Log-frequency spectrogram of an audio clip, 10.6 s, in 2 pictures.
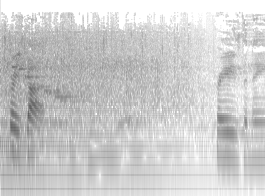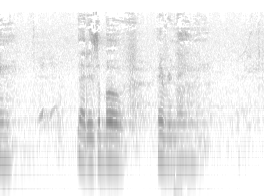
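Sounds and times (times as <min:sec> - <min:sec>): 
audience applauding the choir: 0:00.0 - 0:04.7
speech: 0:00.2 - 0:01.0, 0:04.3 - 0:05.6, 0:06.8 - 0:09.2.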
